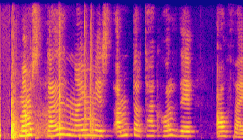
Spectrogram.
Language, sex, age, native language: Icelandic, male, 11, Icelandic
